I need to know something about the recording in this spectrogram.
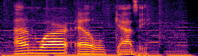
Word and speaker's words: Anwar El Ghazi: this chap I don't even know how to pronounce his name and where Anwar El Ghazi that's exactly how you say it and if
